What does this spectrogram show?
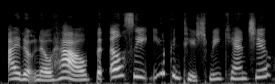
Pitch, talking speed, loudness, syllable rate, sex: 270 Hz, 260 wpm, -20 LUFS, 5.7 syllables/s, female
